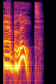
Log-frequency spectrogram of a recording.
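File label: "ablate", British English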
